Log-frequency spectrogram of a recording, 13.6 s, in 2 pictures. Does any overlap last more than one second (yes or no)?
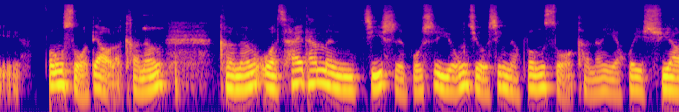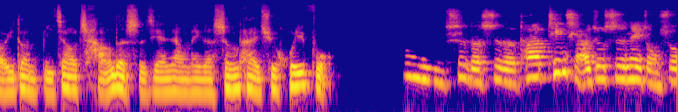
no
